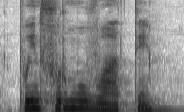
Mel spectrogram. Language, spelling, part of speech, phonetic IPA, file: Ukrainian, поінформувати, verb, [pɔinfɔrmʊˈʋate], Uk-поінформувати.ogg
- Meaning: to inform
